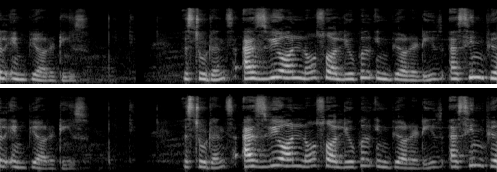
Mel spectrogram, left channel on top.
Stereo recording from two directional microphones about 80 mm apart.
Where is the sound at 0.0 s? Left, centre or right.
Right.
